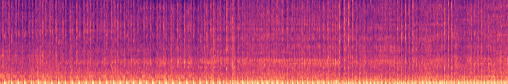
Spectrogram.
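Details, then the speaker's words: Log splitter's fairly new small engine, restarted still warm: crisp, steady firing about four beats a second smoothing into an even run; starts and runs cleanly. "now when I turn that on it's still warm so it probably fire right off"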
